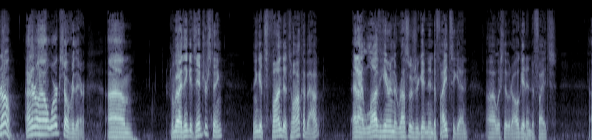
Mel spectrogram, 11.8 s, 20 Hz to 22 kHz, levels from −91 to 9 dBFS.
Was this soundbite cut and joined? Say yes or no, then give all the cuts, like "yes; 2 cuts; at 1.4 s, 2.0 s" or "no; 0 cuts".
no; 0 cuts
